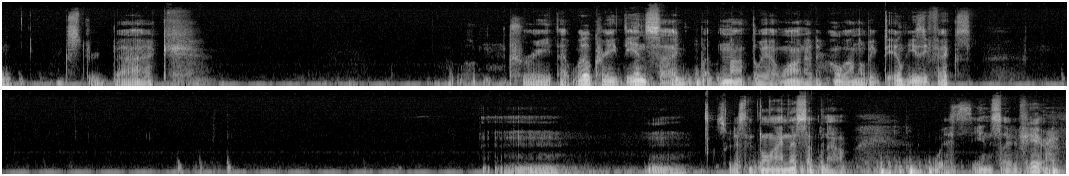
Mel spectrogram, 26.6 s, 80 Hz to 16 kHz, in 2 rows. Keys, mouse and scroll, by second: 0.1 e, 9.0-11.4 middle drag, 15.9-16.3 scroll up 1, 16.3-18.2 middle drag, 23.2-26.0 shift+middle drag, 24.5 shift+g.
